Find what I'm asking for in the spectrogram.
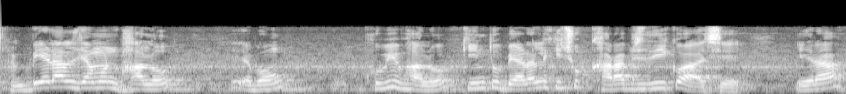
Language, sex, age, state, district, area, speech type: Bengali, male, 60+, West Bengal, Paschim Medinipur, rural, spontaneous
